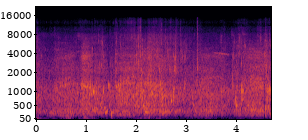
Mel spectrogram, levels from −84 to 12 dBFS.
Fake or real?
real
